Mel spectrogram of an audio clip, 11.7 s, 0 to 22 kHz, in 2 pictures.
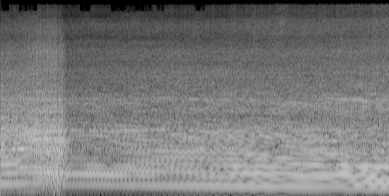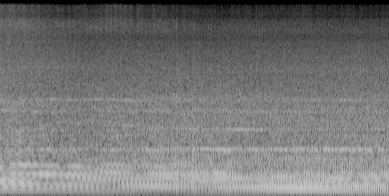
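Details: Tcb Xf-24 pit bike, Daytona 190-based 225cc stroker single (66mm piston), full-throttle dyno run after richening the needle one clip: pulls cleanly, pitch climbing steadily with no misses or knocks; carburetion sounds right; 27.8 hp, 19.9 ft-lb.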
